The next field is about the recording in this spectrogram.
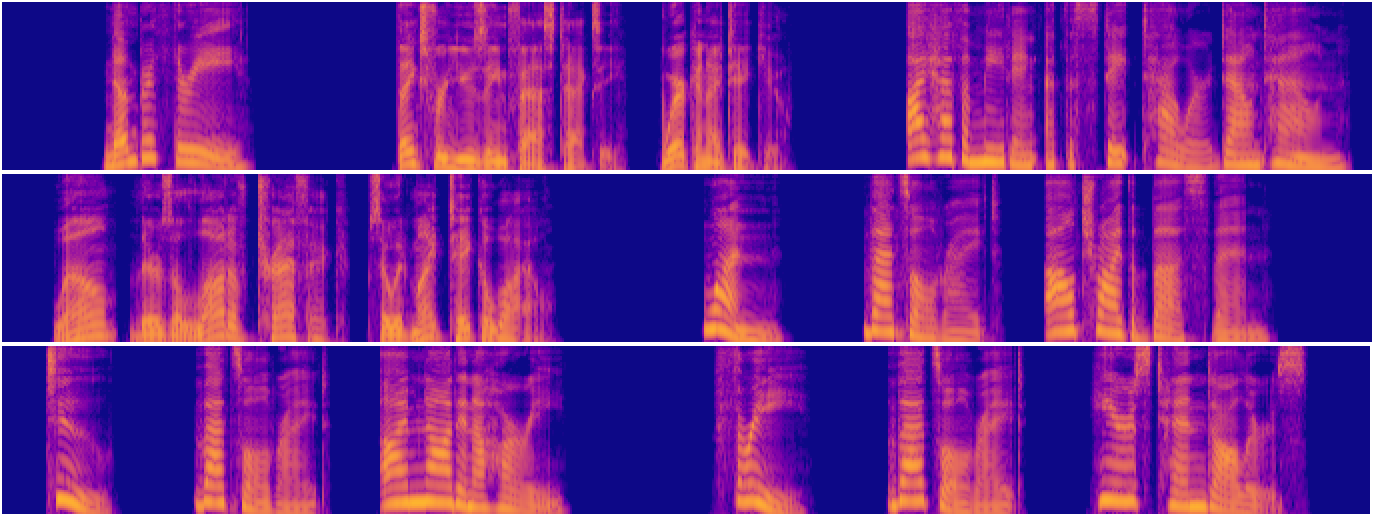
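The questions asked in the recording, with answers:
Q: Well, there's a lot of traffic, so it might take a while.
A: 2: That's all right. I'm not in a hurry.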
